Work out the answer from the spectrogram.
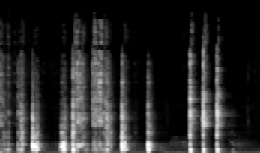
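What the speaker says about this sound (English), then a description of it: "Now we're going to mix it all together." A utensil mixes seasoned salmon and broccoli in a pan, with close, loud scraping and clattering strokes in an uneven rhythm.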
